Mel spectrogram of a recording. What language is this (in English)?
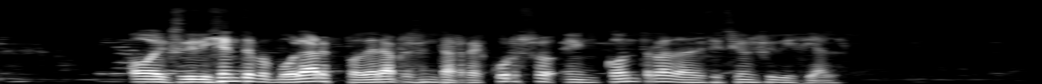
Galician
